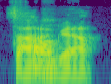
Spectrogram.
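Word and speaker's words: sa'angreal: Sangreal. Saying Angreal, because I could never say it right. Saw Angreal. Thank you.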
